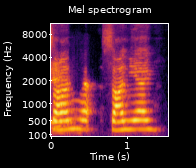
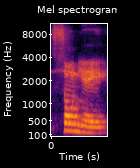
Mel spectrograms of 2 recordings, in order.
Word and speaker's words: Saulnier: So it's pronounced Saunier. The L is silent. It's Saulnier, but it's Saunier, and it's French for it has to do with salt. So if you were way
